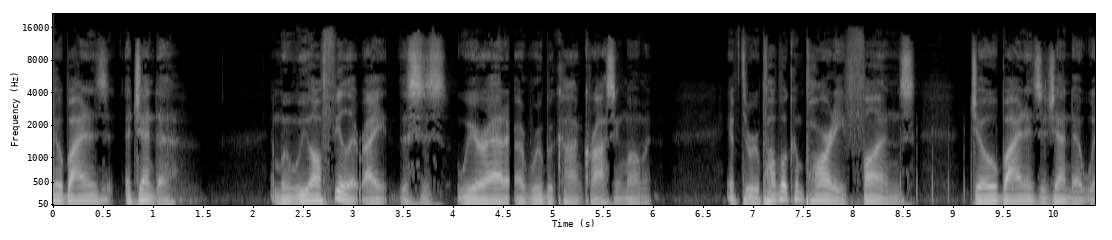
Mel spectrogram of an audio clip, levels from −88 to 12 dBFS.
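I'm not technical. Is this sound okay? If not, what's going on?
No. A train of clicks runs from 8.30 s to 10.41 s: about fifteen evenly spaced ticks, roughly six per second, about as loud as the speech. They likely come from electrical interference from nearby equipment, or a faulty connection or power supply.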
